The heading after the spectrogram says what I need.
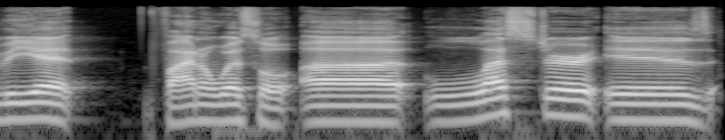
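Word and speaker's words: Leicester: yeah yeah it it it looks like it should be pronounced lychester but it's lester lester lester city uh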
